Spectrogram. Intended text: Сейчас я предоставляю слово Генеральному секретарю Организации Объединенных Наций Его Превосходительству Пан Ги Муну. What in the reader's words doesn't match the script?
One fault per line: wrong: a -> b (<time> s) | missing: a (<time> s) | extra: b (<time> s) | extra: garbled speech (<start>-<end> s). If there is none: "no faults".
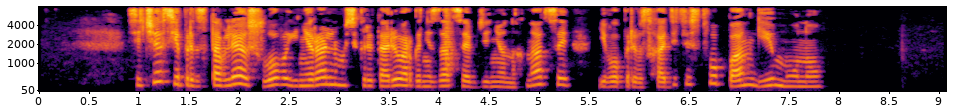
no faults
